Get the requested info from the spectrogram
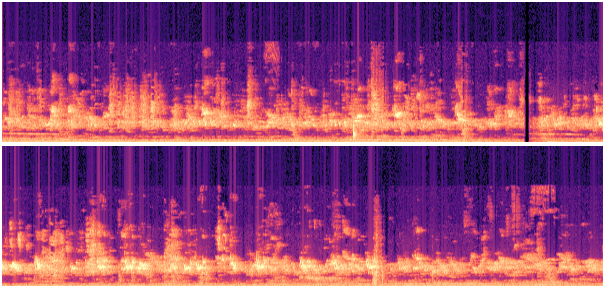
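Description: Small songbirds chirping and twittering, many short overlapping calls, with a brief break about eight seconds in.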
